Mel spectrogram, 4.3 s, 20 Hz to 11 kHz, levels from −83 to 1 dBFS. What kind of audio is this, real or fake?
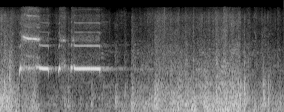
real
